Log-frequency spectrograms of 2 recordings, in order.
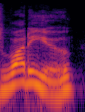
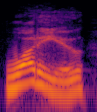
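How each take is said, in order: First: The words run together in connected speech. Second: The words run together in connected speech.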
